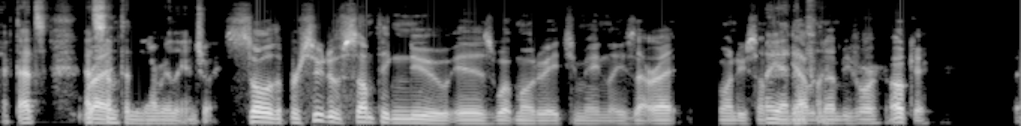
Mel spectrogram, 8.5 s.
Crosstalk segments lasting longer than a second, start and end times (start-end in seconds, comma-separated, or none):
none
